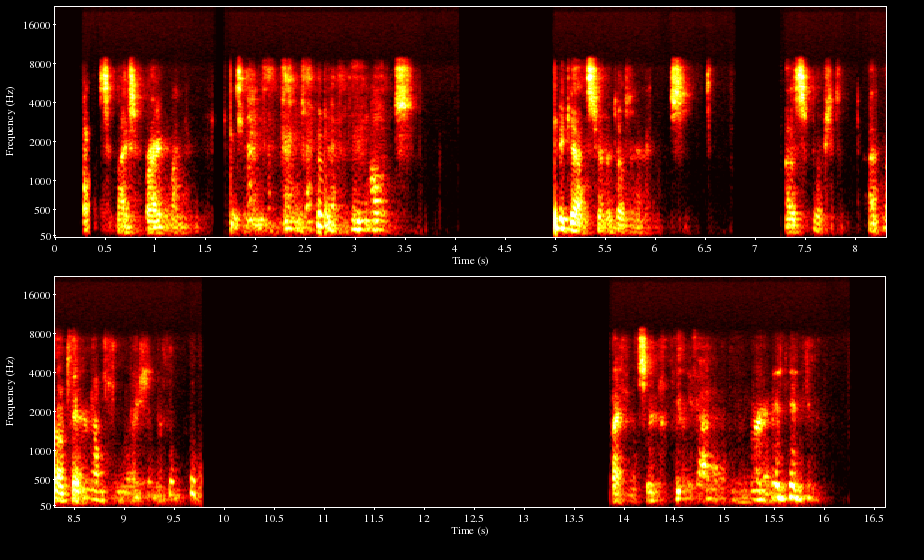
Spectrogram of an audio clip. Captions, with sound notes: That's a nice bright one. [people laughing] [indistinct chatter]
